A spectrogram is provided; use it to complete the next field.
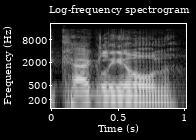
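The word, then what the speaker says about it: Caglianone: They say Kaggleó, but uh that's not a silent n O in there or a silent a. There's there's another syllable in there and they're just going to ignore it.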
